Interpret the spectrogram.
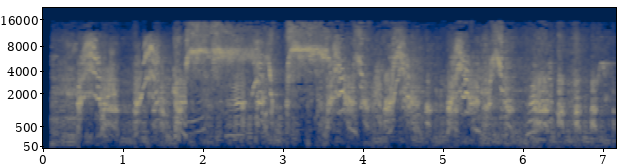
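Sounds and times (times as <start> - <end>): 
Japanese macaque calling: 0.3 - 7.1.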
